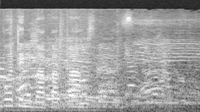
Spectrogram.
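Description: An adult speaking over a group of children singing. The voices fade out in the second half, leaving a single held note.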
